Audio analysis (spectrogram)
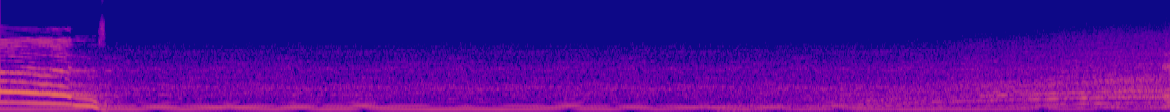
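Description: Race car engines in a NASCAR-style racing video game at Las Vegas fire up together, with a rising whine at the start giving way to a layered, steady idling drone that swells again toward the end.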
